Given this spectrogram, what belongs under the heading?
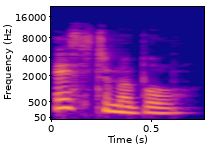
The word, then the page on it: estimable: British English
